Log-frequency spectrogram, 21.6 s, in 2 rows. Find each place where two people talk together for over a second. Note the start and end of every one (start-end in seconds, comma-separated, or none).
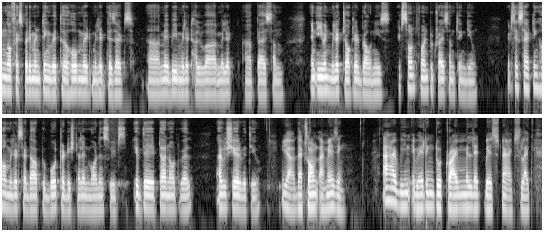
none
